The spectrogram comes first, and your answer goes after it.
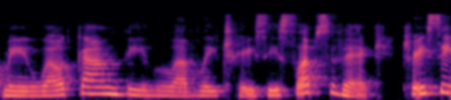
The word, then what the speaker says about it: Slepcevic: So, please help me welcome the lovely Tracy Slepcevic.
